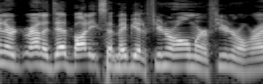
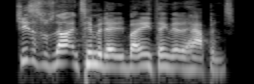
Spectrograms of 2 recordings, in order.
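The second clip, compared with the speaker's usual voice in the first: ordinary delivery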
